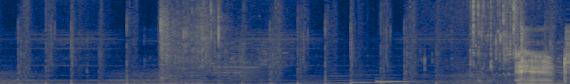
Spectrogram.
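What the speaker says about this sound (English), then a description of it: "We can pour the water bottle into there." Water poured from a water bottle in a video game makes a run of faint drips and trickles, some scattered clicks and knocks, and a louder splashing gurgle near the end.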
